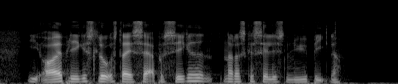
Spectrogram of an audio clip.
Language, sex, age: Danish, male, 25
